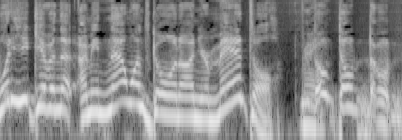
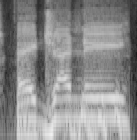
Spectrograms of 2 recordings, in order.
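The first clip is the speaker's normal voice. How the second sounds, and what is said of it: Imitates a film character's voice. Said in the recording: “Is that a Forrest Gump impression?”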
